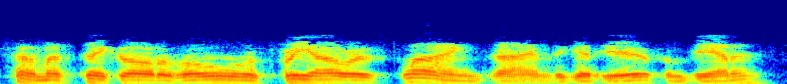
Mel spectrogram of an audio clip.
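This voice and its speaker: A man's voice: medium pitch, moderate pace, natural voice. A man playing a wry, hard-boiled American insurance investigator in a 1950s radio detective drama, with clipped, dry delivery. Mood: pointed, businesslike. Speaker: lead actor and narrator. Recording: muffled, lightly noisy 1950s radio recording.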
